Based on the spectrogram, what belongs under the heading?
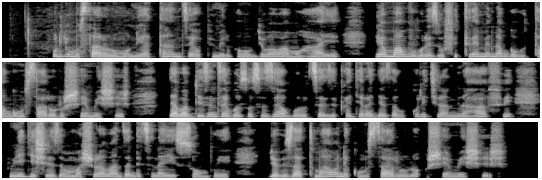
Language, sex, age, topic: Kinyarwanda, female, 25-35, education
